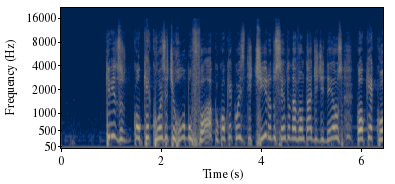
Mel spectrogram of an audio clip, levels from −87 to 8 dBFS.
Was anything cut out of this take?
yes; 1 cut; at 1.4 s

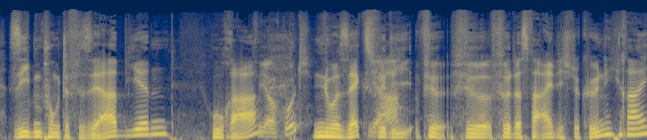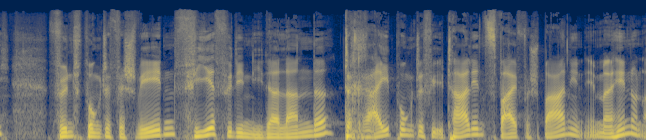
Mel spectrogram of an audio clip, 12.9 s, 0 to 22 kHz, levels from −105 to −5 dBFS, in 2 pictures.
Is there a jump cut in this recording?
no; 0 cuts

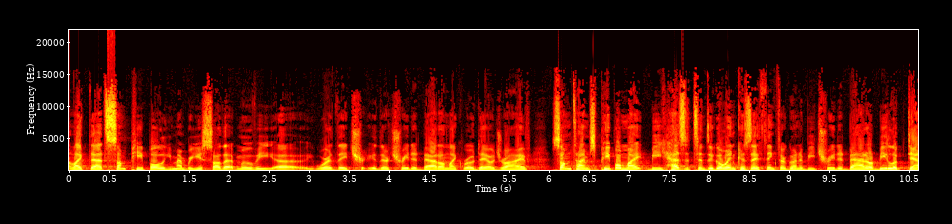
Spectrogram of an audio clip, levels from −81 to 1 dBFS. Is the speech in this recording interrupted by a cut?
no; 0 cuts

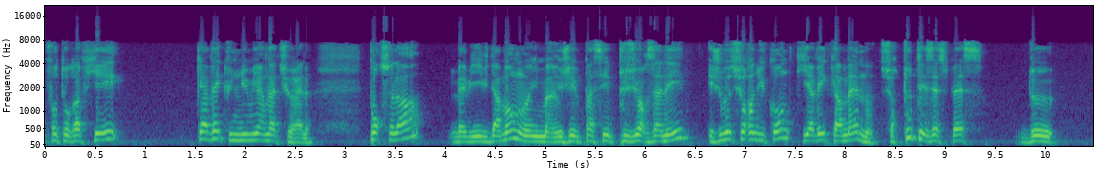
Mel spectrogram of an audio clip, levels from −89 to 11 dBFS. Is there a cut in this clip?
no; 0 cuts

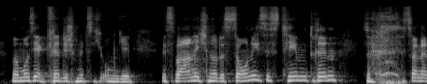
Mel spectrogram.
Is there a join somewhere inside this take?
no; 0 cuts

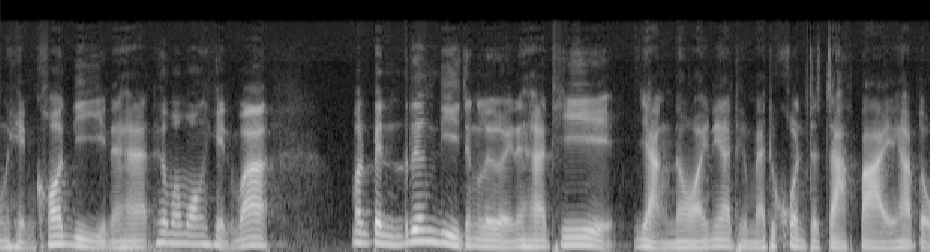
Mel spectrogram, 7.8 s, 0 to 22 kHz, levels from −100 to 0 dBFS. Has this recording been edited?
no; 0 cuts

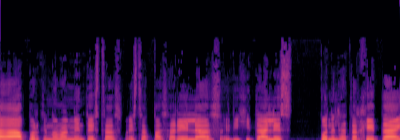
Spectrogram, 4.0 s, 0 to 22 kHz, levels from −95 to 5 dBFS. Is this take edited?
no; 0 cuts

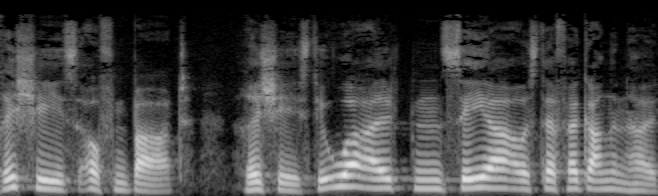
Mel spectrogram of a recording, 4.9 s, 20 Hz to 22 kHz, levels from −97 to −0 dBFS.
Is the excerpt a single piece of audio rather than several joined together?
yes; 0 cuts

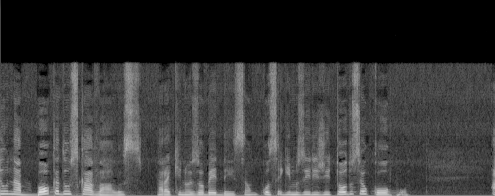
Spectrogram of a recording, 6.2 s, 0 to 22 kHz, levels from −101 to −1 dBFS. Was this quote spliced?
yes; 1 cut; at 3.3 s

